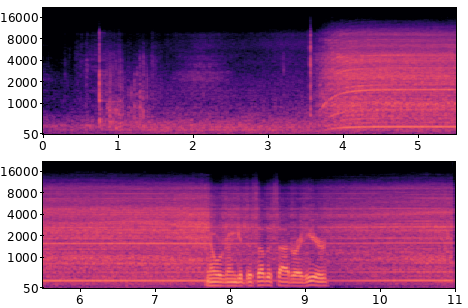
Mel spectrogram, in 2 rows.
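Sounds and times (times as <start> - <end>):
heat gun fan humming: 1.6 - 11.0
heat gun switch click: 3.6 - 4.0.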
